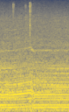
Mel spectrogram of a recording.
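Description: Racing car engine in a video game, revving after a missed gear shift. A steady, buzzing, harmonic engine whine holds at a fairly even pitch over a brief moment, with no voices.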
